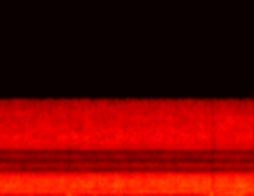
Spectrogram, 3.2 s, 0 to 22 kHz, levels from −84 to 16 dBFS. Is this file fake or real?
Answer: fake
